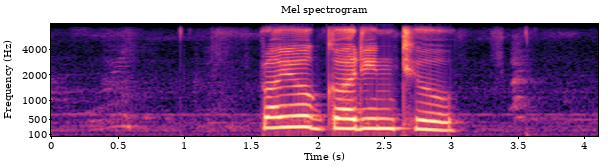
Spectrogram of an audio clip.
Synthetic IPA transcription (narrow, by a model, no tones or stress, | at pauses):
prʌjoɡːʌɾint̪ʰjo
